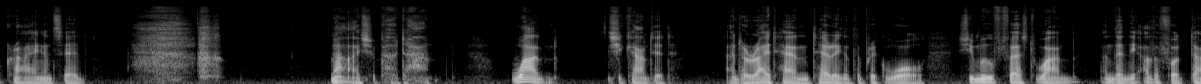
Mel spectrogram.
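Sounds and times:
man drawing breath: 1.3 - 2.3, 9.3 - 9.6.

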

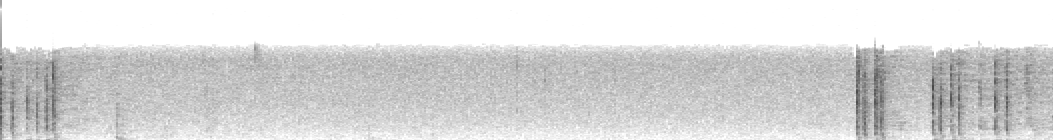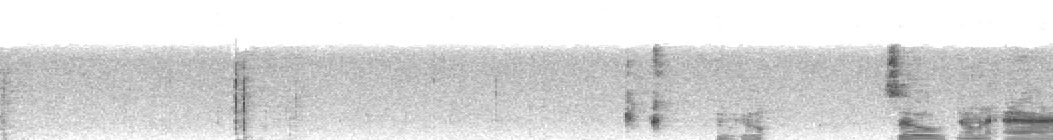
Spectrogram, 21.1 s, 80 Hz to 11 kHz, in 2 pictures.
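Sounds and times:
keyboard typing: 0.0 - 0.7, 8.6 - 10.7, 12.8 - 13.6.

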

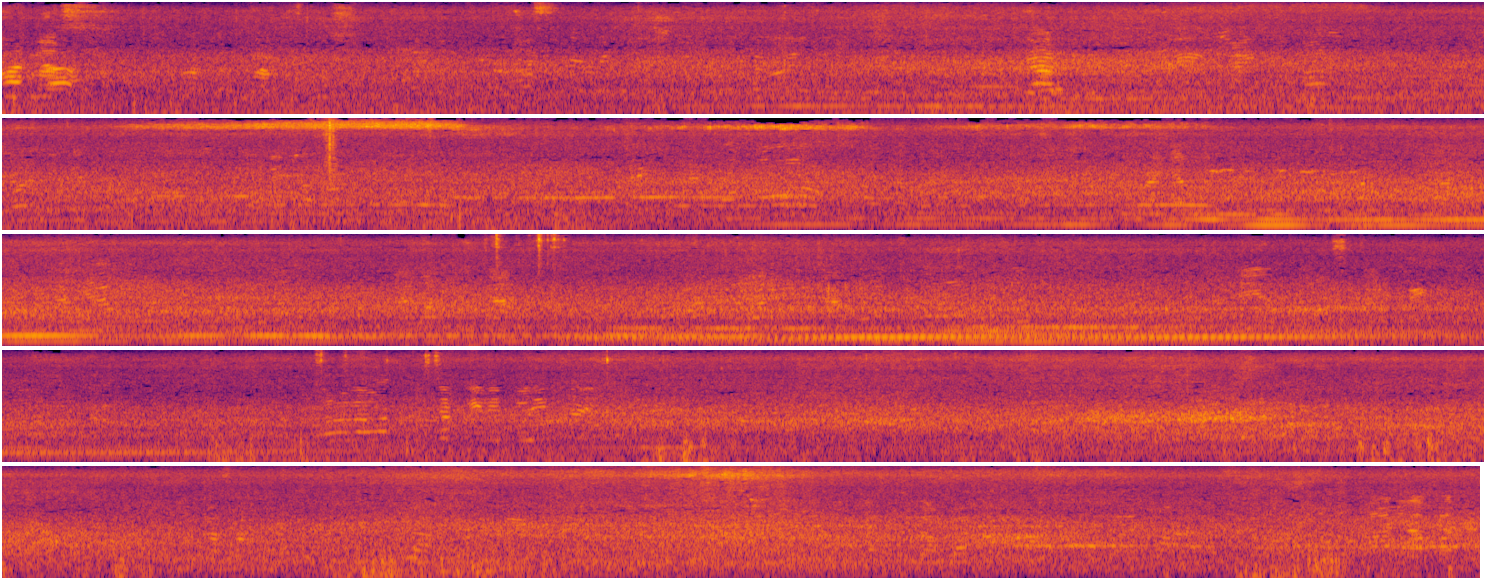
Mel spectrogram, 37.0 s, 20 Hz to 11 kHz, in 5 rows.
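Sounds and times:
steady traffic background: 0.0 - 37.0
vehicle engine humming: 0.0 - 37.0.

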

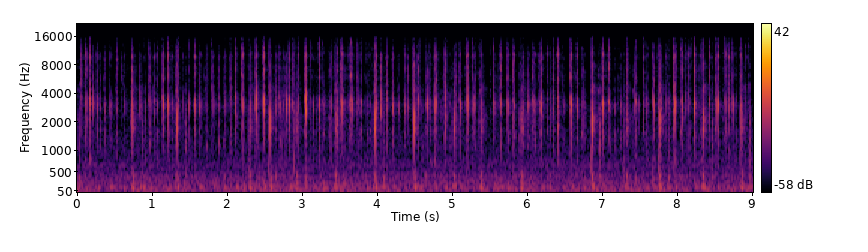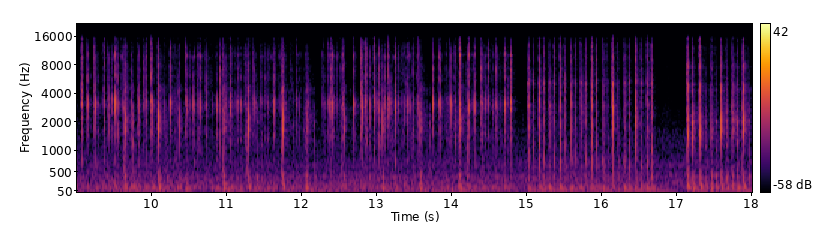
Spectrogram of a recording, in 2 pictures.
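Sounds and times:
rapid mechanical keyboard typing: 0.0 - 18.0.

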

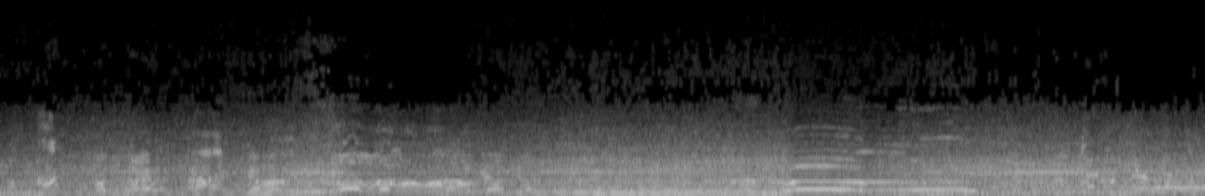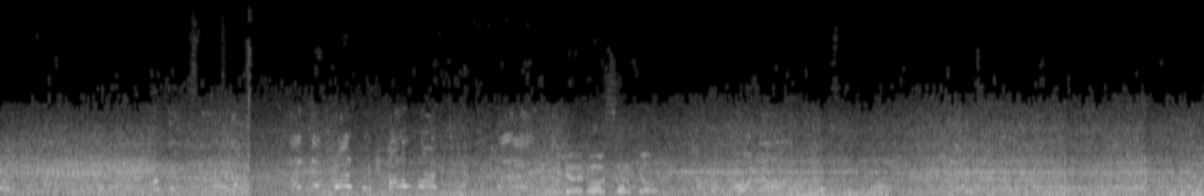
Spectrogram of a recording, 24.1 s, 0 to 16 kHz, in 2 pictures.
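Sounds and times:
dune buggy engine running: 0.0 - 24.0
excited voices and exclamations: 7.2 - 12.4.

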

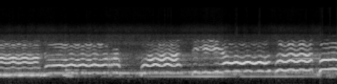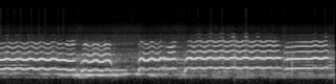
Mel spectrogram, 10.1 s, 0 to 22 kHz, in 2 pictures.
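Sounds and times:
held accompaniment line: 0.0 - 10.0
woman singing opera: 0.0 - 10.0.

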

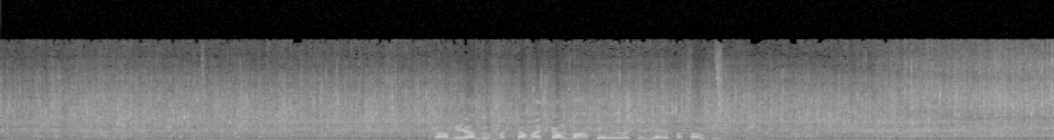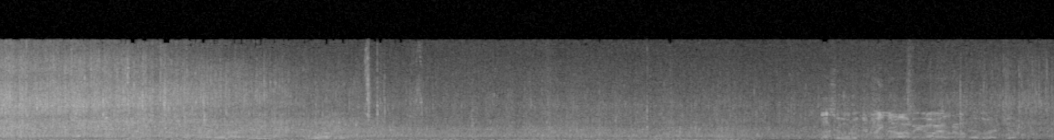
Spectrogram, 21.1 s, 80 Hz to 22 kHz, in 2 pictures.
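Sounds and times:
boat motor humming: 0.0 - 21.0
water rushing along hull: 0.0 - 21.0.

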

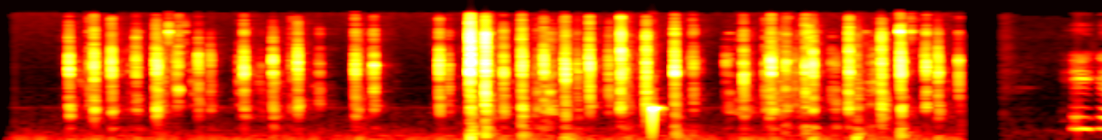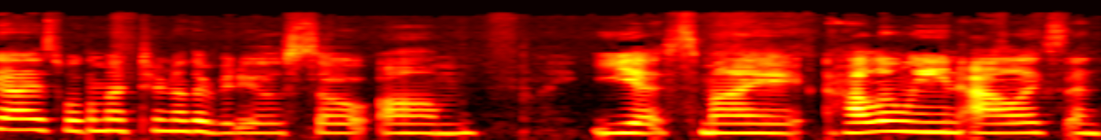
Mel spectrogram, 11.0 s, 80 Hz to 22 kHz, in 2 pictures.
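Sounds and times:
low steady hum: 0.1 - 4.8.

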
